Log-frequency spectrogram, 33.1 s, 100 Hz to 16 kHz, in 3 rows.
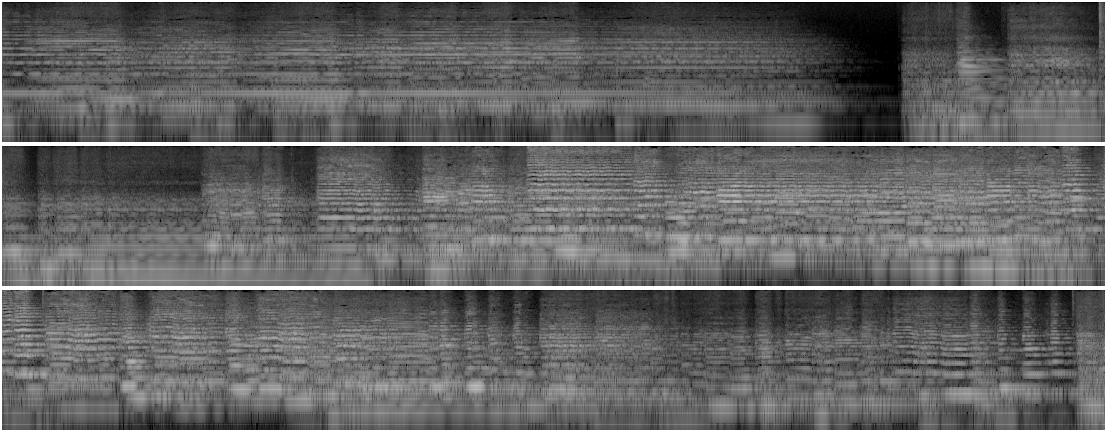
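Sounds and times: string trio chamber music: 0.0 - 33.0.

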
